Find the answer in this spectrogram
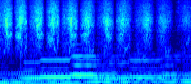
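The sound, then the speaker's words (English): Hands rubbing together in steady, brisk strokes, making a soft, even swishing about five times per second over quiet sustained music. “Just take a deep breath and then start to rub your hands together,”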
